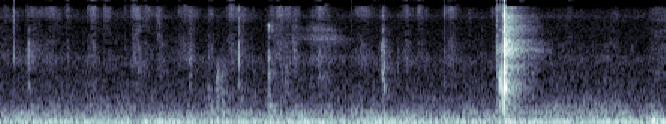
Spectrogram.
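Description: Faint small clicks of a flat-head screwdriver turning a small screw back into a sewing machine's wiring plug block, with one sharp click about three-quarters of the way through.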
